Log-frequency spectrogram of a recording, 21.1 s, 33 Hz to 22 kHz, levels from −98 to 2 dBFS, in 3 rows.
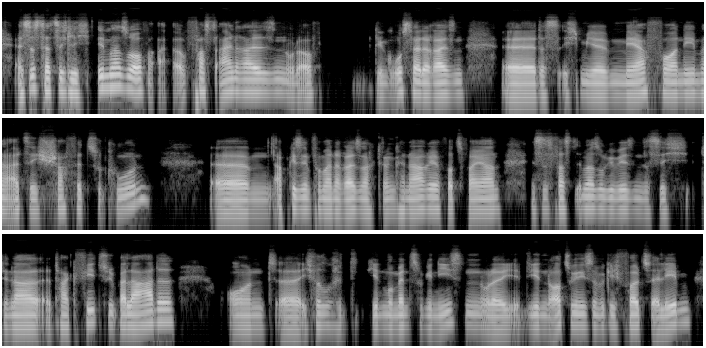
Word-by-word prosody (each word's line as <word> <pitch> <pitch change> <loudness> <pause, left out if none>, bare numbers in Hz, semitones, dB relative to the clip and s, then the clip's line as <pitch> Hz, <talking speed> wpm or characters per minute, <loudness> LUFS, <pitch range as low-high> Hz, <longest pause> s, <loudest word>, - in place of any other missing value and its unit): Es - - +5
ist 150 0 +5
tatsächlich 125 -3 +2
immer 155 +2 +5
so 150 -2 +4
auf, 125 0 +6 0.3
äh, - - 0
fast - - -2
allen 120 +3 +4
Reisen 120 -1 +2
oder - - -1
auf - - 0 0.6
den 105 - -4
Großteil 125 0 +3
der 105 -1 +5
Reisen, 105 +2 +4 0.3
äh, 100 0 +5
dass 100 -2 -3
ich - - -6
mir 105 -2 +1
mehr 105 +3 +3
vornehme, 110 -1 +1
als - - -1
ich 100 0 -1
schaffe 115 - -2
zu - - -8
tun. 135 - -5 0.7
Ähm, 95 +1 +3
abgesehen 115 -3 -2
von 105 - -8
meiner 105 -1 0
Reise 105 0 +3
nach 100 -1 -3
Gran 105 +1 -6
Canaria 110 +2 +1
vor 105 - -3
2 105 +1 -1
Jahren 105 +1 +1 0.3
ist 100 +2 -4
es 110 - -7
fast 110 +1 -3
immer 115 0 0
so 115 0 -5
gewesen, 110 -1 -4
dass 100 0 -7
ich 95 0 -8
den 100 +1 -5
a 105 0 +5
Tag 105 -2 -3
viel 130 0 -3
zu 120 - -6
überlade. 120 +6 +3 0.5
Und, 100 0 -5
äh, 90 0 +1
ich - - -6
versuche, 110 -2 -6 0.2
jeden 105 0 -5
Moment 105 0 -1
zu 100 - -8
genießen 110 +2 -5
oder 95 -1 +2
je 95 - -4
jeden 100 -1 -3
Ort - - +2
zu 115 - -4
genießen 110 -1 -2
und - - -9
wirklich 105 -1 -6
voll 110 0 +2
zu 105 - -2
erleben. 120 +9 0
105 Hz, 200 wpm, -24 LUFS, 100-115 Hz, 0.7 s, auf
